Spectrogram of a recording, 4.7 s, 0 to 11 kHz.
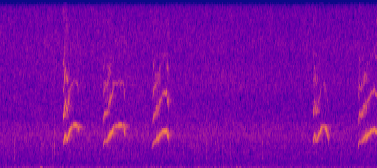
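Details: Lineolated parakeet kept at home, relaxed after settling in, recorded 26 April 2017: soft rising whistled chirps in a short burst of three, a pause with faint clicks, then two more.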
